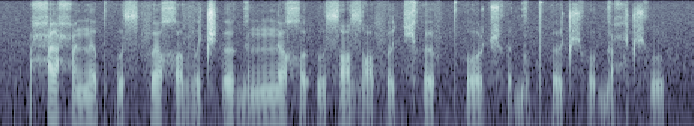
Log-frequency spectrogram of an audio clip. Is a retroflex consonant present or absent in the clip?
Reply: present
